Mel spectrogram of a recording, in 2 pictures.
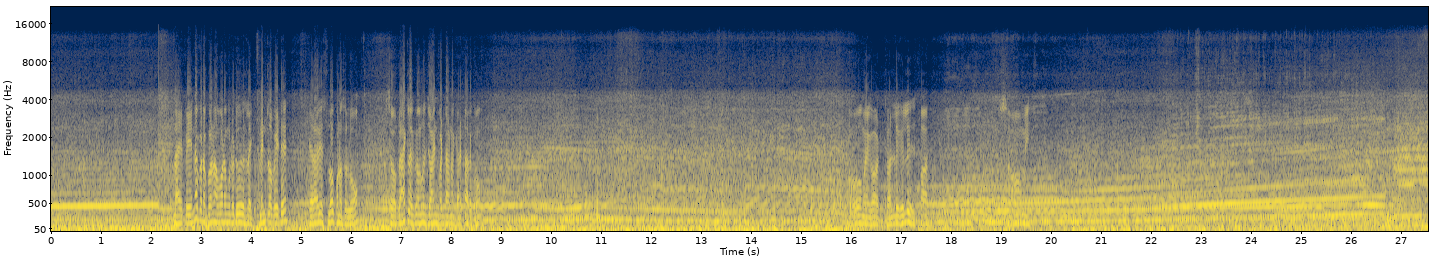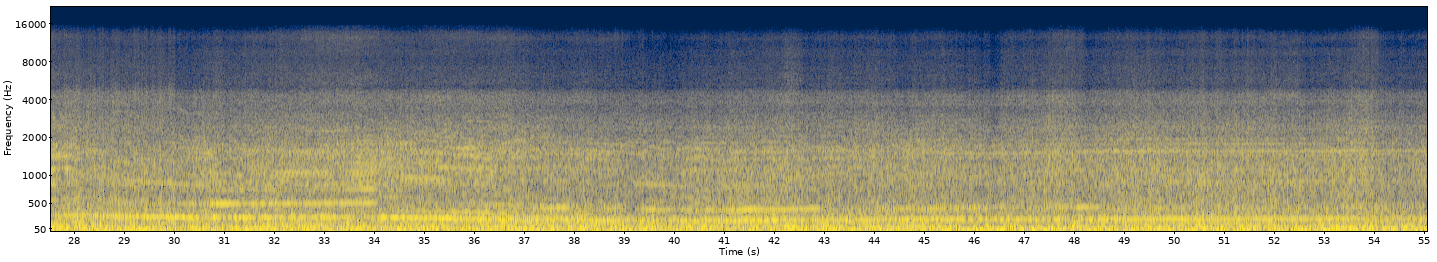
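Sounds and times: motorcycle engine accelerating: 0:00.0 - 0:55.0
wind rushing at speed: 0:00.0 - 0:55.0.

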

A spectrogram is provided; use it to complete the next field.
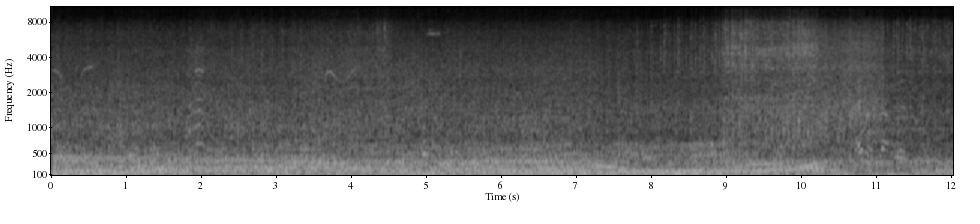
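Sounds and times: truck engine running steadily: 0:00.0 - 0:12.0.

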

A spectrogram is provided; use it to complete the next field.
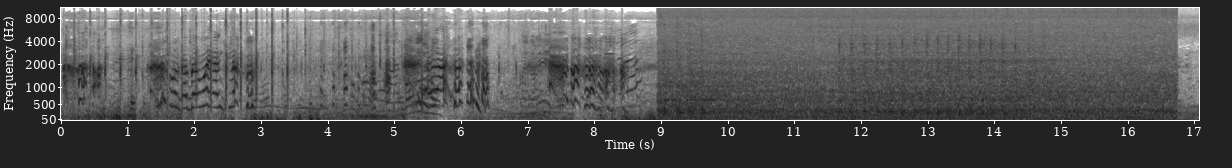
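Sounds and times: vehicle engine running: 0:09.0 - 0:16.8.

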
